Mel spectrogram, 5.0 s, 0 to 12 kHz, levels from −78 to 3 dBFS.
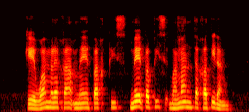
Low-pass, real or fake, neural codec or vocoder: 7.2 kHz; fake; codec, 16 kHz, 2 kbps, FunCodec, trained on LibriTTS, 25 frames a second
